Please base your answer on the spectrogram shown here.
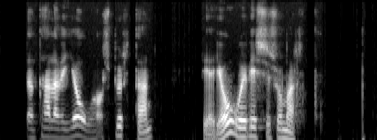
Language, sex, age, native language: Icelandic, male, 50-59, Icelandic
